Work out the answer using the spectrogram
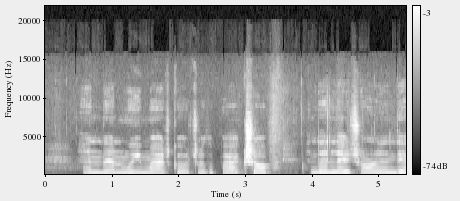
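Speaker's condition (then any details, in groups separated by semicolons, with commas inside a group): Severe traumatic brain injury, right-sided ataxia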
